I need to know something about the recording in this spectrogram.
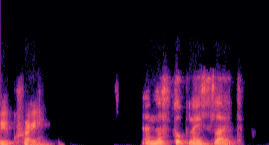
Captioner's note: foreign language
